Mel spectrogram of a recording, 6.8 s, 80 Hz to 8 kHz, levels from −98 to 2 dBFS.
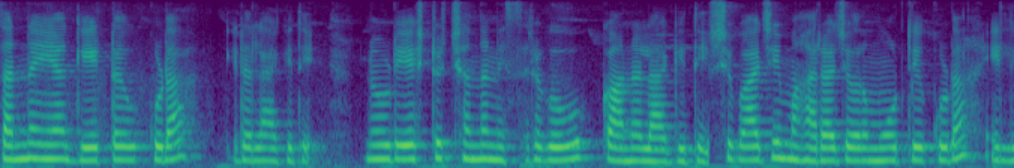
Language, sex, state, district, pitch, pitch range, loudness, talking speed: Kannada, female, Karnataka, Belgaum, 230 Hz, 220-245 Hz, -30 LUFS, 115 wpm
